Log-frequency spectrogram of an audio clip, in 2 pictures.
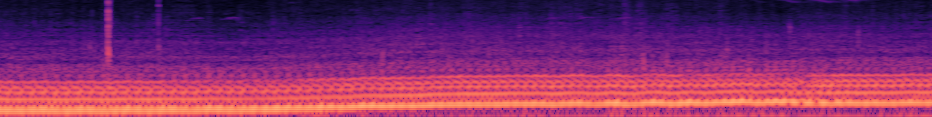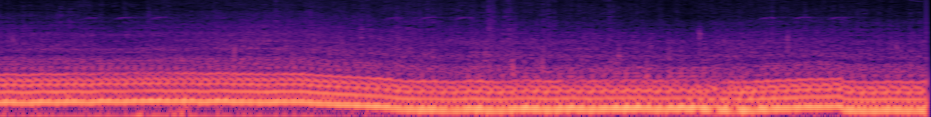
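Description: A car engine hums steadily, rising in pitch as it speeds up and then dropping as it slows.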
